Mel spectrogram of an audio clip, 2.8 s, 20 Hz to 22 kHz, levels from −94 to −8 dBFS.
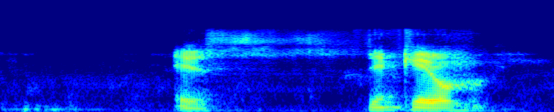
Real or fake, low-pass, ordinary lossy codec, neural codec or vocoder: fake; none; none; codec, 16 kHz, 1 kbps, FunCodec, trained on LibriTTS, 50 frames a second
